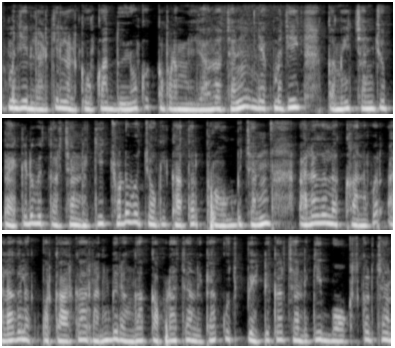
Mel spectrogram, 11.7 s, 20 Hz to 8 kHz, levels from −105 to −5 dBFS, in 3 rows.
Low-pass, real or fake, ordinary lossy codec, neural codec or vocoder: 7.2 kHz; fake; none; codec, 16 kHz, 16 kbps, FreqCodec, larger model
